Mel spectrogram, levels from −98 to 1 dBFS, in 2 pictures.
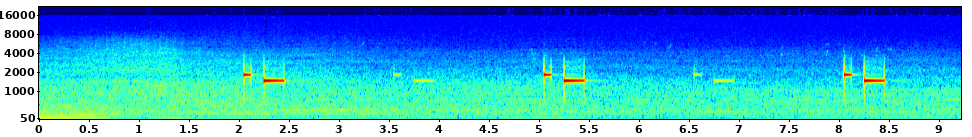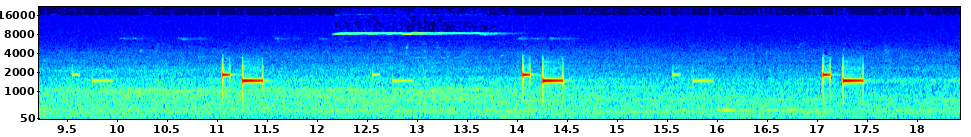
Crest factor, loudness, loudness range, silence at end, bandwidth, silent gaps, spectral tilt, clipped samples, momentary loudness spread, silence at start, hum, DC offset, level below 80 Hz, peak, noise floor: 18 dB; -13 LUFS; 1 LU; 0.95 s; 9 kHz; none; -1.5 dB/octave; under 0.1%; 28 LU; 2.05 s; none; under 0.1%; -54 dBFS; -2 dBFS; -46 dBFS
